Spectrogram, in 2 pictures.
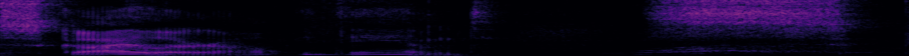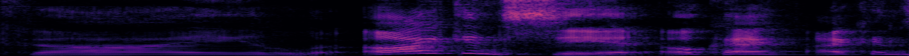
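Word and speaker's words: Schuyler: you man Schuler says it's pronounced Scott really seh uy l er is Skyler I'll be damned I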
